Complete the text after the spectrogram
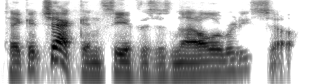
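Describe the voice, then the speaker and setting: A man giving a dramatic, Shakespearean-style reading of a self-help book, deliberate and theatrical, with drawn-out emphasis. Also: no room sound. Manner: theatrical Shakespearean delivery, swinging from hushed to booming. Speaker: audiobook reader.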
